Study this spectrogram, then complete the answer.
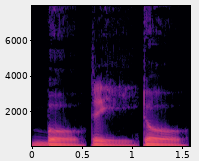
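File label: "borito", concatenated syllables; Affixing experiment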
